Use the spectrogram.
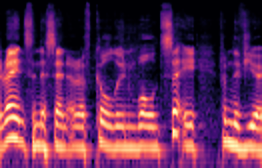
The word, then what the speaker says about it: Kowloon: I thought it was pronounced Kowloon. Kowloon. You didn't know what it said. It is Kowloon, yeah.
